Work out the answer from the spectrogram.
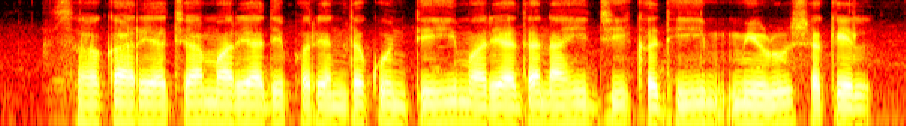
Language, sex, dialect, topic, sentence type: Marathi, male, Varhadi, banking, statement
